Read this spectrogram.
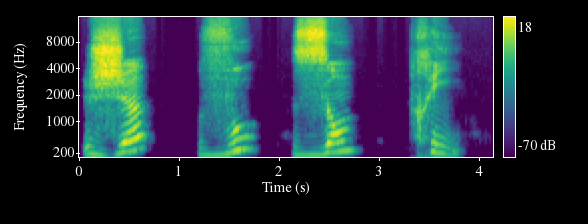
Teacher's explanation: The liaison will create the sound of z. Je vous en prie.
